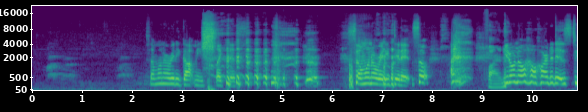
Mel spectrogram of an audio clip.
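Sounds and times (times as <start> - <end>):
dog barking: 0.3 - 1.0, 1.7 - 2.1
speech: 2.3 - 5.8, 6.4 - 10.9
laughter: 3.7 - 9.7.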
